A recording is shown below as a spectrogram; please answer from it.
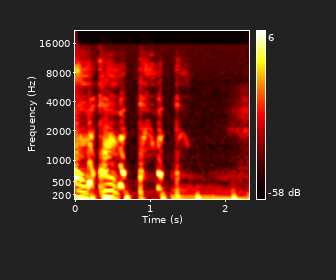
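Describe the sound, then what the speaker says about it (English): A series of harsh, wet coughs bursts out close by, several in quick succession before tapering into quieter rhythmic pulses. "A coughing racks my body"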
